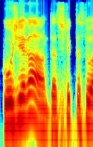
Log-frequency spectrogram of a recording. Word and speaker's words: Gojira: Ähm, Wikipedia sagt mir, Gojira sei der japanische Originaltitel des Films Godzilla und die Aussprache Gojira, ich habe so ausgesprochen, wie die Bands auf der Bühne selbst ausspricht.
